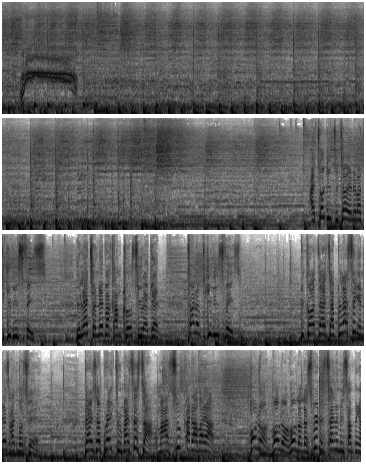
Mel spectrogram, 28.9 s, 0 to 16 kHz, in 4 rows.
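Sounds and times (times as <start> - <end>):
crowd of worshippers shouting and yelling: 0.0 - 10.0
steady pounding beat: 0.0 - 28.5
high-pitched yell: 0.3 - 3.7
speech: 0.4 - 1.1, 13.4 - 15.4, 16.0 - 19.4, 20.4 - 22.6, 23.4 - 26.1, 26.7 - 28.9.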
